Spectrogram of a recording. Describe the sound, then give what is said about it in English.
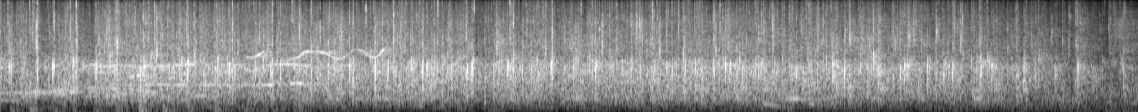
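Concert audience at a folk band's show applauding the sound engineer: dense, sustained clapping that stays loud and even throughout, with a few voices and whistles rising over it. “Please give a big applause to Christian Albertsen.”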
